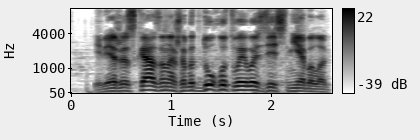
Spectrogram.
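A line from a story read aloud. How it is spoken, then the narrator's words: Barked. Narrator (Russian): гаркнул Сэм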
